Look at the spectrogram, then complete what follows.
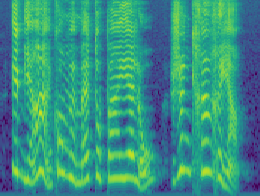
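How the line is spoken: Angry shout. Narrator (French): criait sa canica emportée

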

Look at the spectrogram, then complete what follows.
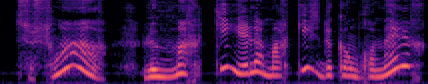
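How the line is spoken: Exclaimed. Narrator (French): s'écria Cottard

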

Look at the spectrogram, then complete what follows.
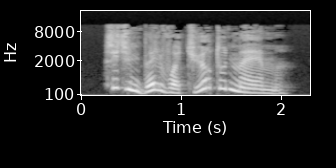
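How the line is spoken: Admiring exclamation. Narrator (French): s'écria Crémière

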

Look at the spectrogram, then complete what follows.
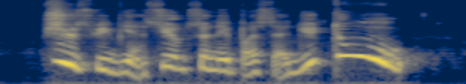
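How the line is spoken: Tearful exclamation. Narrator (French): s'écria la pauvre Alice, et ses yeux se remplirent de larmes

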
